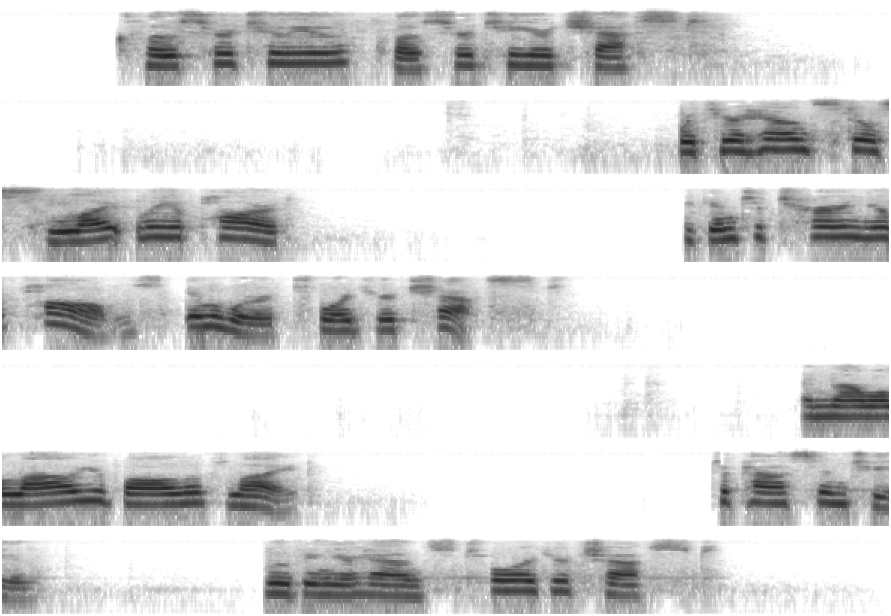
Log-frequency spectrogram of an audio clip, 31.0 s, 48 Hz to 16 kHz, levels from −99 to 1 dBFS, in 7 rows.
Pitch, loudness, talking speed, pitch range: 225 Hz, -25 LUFS, 75 wpm, 200-255 Hz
